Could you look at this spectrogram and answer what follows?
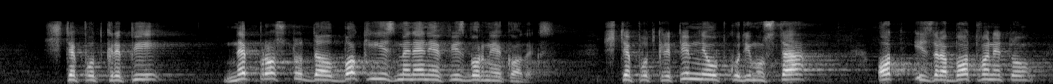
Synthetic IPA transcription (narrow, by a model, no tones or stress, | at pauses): ʃt̪ɛpot̪kɾɛpi | nɛpɾɔst̪od̪ɐlˠbɔkiːzmɛnɛniɛfizboɾnijɐkɔd̪ɛks | ʃt̪ɛpot̪kɾɛpimnɛopxod̪imost̪a | ot̪izɾɐbɔt̪vɐnɛt̪o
